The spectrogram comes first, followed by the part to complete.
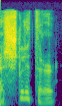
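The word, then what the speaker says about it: sliotar: this ball called a schlitter that's s l i o t a r so it's not spelled the way it's pronounced you hit it into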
